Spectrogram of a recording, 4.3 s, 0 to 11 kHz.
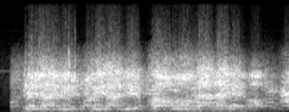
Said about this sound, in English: November 1979. Crowds in the streets chanting their message of hate to America.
